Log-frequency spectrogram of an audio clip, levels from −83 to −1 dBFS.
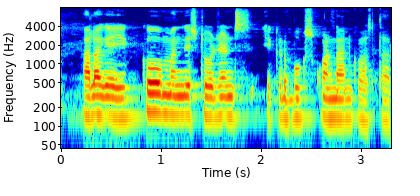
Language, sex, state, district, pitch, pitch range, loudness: Telugu, male, Andhra Pradesh, Guntur, 145 Hz, 140-150 Hz, -18 LUFS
